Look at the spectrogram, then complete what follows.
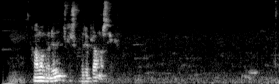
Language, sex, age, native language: Icelandic, male, 30-39, Icelandic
